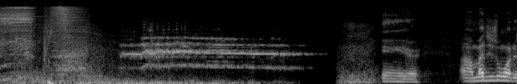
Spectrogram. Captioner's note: rooster crowing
